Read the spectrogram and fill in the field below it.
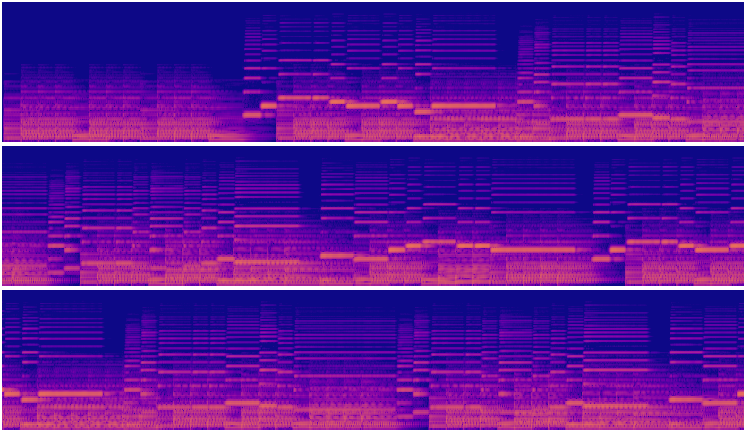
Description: harmonica

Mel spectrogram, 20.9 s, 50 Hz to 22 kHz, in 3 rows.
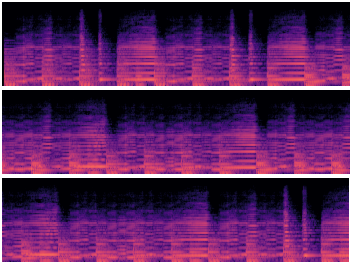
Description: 1812, viola

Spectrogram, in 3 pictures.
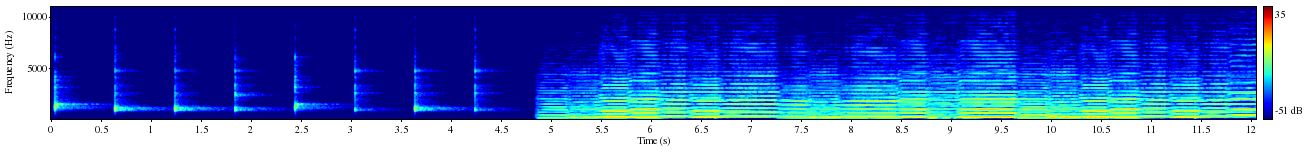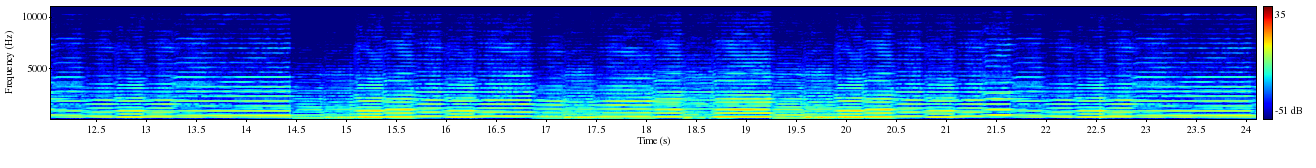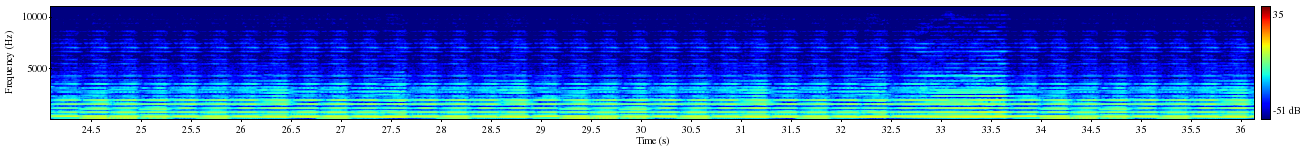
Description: mountain king, String trio

